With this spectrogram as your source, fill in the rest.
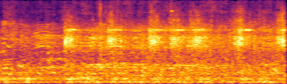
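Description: Fans chant and clap in a steady rhythm.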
